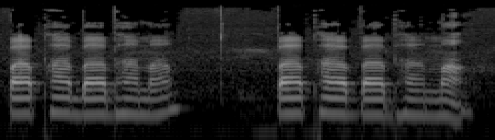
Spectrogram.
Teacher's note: ओष्ठ से प वर्ग का उच्चारण किया जाता है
